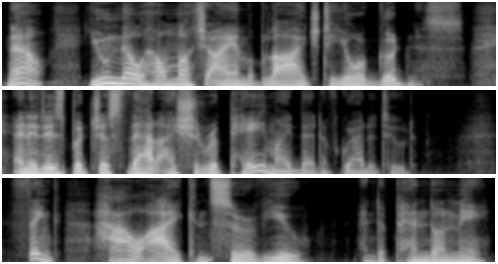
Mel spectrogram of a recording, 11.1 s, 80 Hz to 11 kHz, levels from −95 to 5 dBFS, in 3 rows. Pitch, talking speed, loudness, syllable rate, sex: 135 Hz, 185 wpm, -18 LUFS, 4.7 syllables/s, male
